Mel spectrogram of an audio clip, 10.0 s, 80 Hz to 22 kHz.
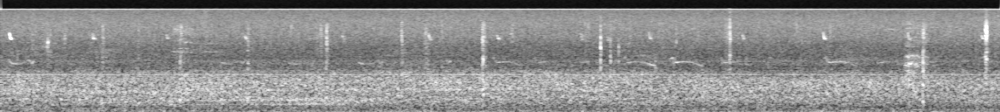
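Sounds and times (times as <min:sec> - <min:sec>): low outdoor background noise: 0:00.0 - 0:10.0
small birds chirping: 0:00.0 - 0:10.0.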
